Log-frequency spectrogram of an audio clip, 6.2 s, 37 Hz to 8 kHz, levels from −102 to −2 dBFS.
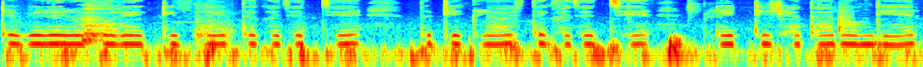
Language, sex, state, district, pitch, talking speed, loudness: Bengali, female, Assam, Hailakandi, 230 Hz, 125 wpm, -21 LUFS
